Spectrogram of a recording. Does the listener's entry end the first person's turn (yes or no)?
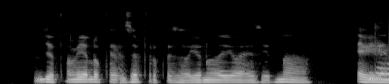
yes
